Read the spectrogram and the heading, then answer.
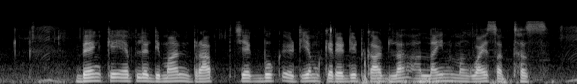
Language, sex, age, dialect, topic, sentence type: Chhattisgarhi, male, 18-24, Northern/Bhandar, banking, statement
